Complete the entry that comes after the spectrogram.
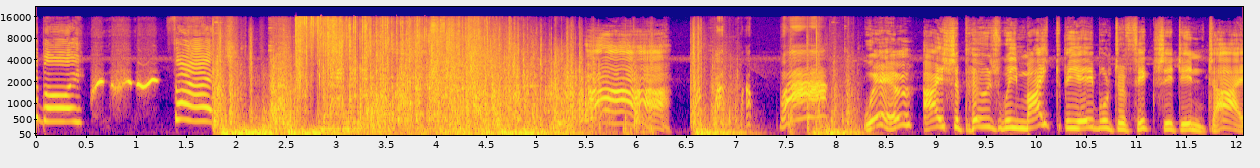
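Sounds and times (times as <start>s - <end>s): wood crunching and splintering: 1.8s - 8.4s.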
